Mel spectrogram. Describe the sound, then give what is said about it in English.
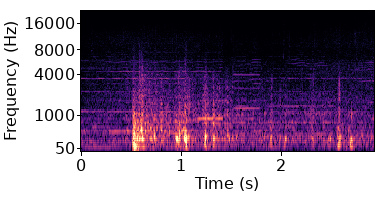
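A deep, rumbling roll of thunder sounds from far off, with a low boom near the start followed by softer rumbles, over a steady hiss of rain. “But thunder rolled in the distance.”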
